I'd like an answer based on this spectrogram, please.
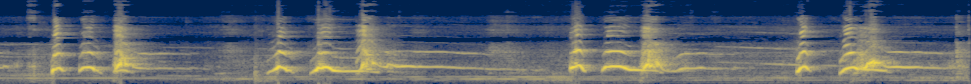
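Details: Abby, a Silky Terrier, whining and howling in conversation with her owner: short rising yelps followed by drawn-out falling howls, in four groups spaced a couple of seconds apart, indoors with a faint hum.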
